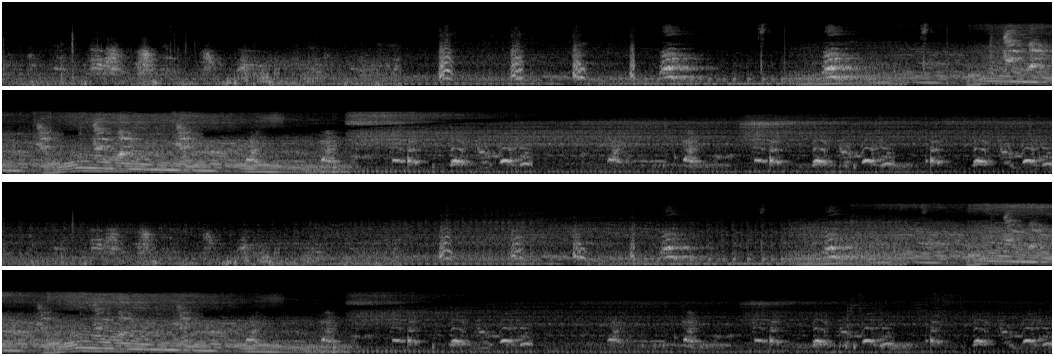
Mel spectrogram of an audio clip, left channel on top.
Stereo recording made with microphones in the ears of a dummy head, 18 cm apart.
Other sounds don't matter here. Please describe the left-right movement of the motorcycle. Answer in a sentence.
In this clip you hear the motorcycle travel towards the left.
